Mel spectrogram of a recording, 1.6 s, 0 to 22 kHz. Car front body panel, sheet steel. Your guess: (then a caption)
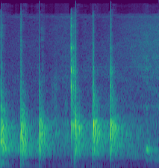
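Original. Knocks on the front bumper/cover of a used 2022 Gran Max 1.5 minibus give several short, dry taps with a hollow tone centered near 1 kHz that die away almost instantly. They show the front panel is still its original sheet steel with no body filler.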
